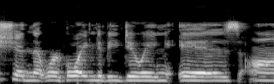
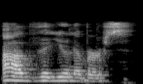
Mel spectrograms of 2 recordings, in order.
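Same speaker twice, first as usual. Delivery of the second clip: guided meditation. Real, not acted. Host leading listeners into a bubble meditation, calm guided meditation. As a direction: ease them into stillness, unhurried, letting each phrase settle.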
